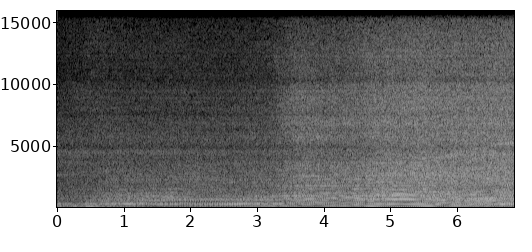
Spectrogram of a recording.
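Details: Junkyard 5.7L Hemi (bigger ring gap, Comp stage 4 HRT cam, upgraded springs) with S475 turbo, long-tube headers, intercooler, 80 lb injectors on dyno. Boost controller set to about 7 psi. Strong steady roar climbing in pitch under load, smooth and even, a healthy boosted pull.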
